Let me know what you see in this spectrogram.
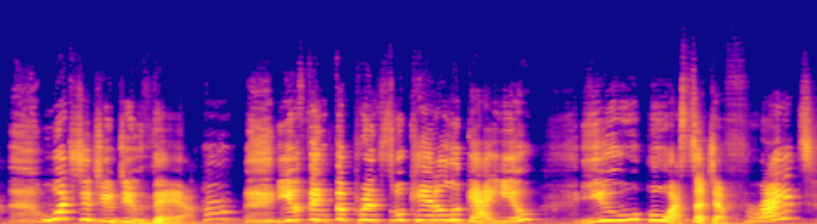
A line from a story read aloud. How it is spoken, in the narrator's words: laughed at her and said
